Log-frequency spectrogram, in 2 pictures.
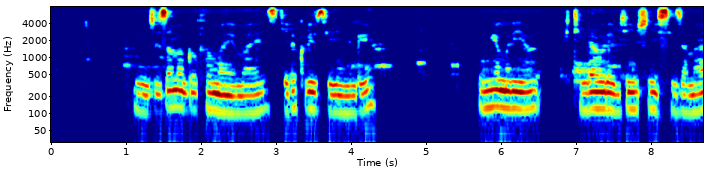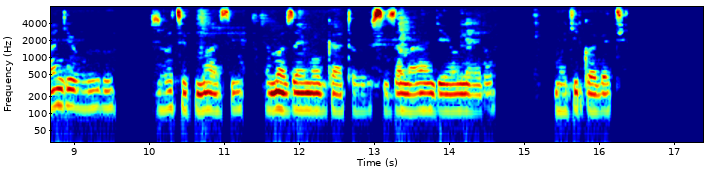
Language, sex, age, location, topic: Kinyarwanda, male, 18-24, Kigali, health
